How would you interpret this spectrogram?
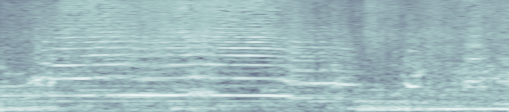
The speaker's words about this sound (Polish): Słonie zaczęły wydawać dziwne dźwięki. Słyszycie?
